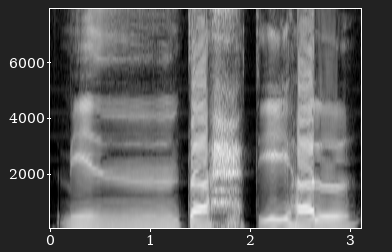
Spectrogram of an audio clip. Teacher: Kami kurang menambahkan, yaitu adanya nun sukun bertemu dengan huruf ta sebagaimana tadi kasratain bertemu huruf ta. Maka cara membacanya disamarkan kepada huruf ta-nya. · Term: ikhfa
